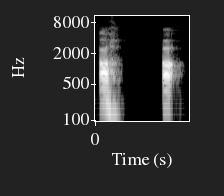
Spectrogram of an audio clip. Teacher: হামজাহার মাখরাজ হলো গলার শুরু থেকে উচ্চারণ হয়, যেমন আহ আ।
